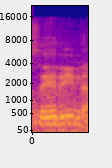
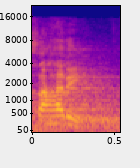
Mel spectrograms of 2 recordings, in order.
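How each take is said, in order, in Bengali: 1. প্রথম স্বরবর্ণটি 'e', যেমন sehri শব্দে। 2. প্রথম স্বরবর্ণটি 'a', যেমন sahari শব্দে। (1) "শব্দটা সেহরি না" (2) "শব্দটা হবে হয় সাহুর আর না সাহারি"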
